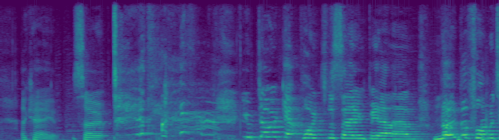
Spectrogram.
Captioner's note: laughing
